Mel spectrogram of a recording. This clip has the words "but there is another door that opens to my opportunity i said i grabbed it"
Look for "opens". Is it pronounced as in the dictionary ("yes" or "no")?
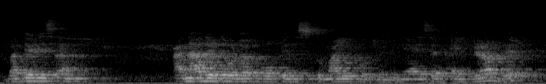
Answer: no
